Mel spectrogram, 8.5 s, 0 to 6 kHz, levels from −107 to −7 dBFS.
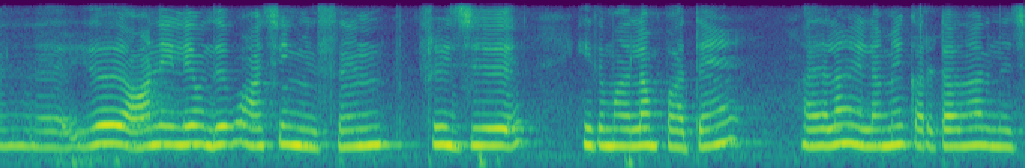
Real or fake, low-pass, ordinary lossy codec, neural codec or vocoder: real; 5.4 kHz; none; none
